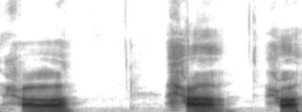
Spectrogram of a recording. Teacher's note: حلق کے درمیان سے ادا ہوتا ہے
